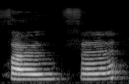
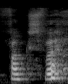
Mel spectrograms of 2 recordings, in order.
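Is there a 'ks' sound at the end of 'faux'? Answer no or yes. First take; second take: no; yes. First: 'Faux' ends in a plain 'oh' sound. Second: 'Faux' ends with a 'ks' sound. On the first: The speaker calls it right. "the correct way of saying it's faux fur" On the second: The speaker calls it wrong. "I think I called it folks fur"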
